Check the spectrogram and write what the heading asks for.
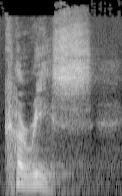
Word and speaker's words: charis: Okay, so in Greek, the word for grace is charis. It's spelled C-H-A-R-I-S, charis.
